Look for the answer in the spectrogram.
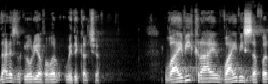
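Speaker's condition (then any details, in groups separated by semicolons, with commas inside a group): No condition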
